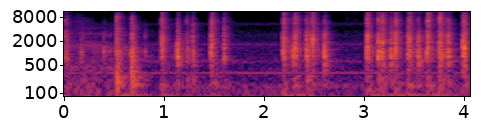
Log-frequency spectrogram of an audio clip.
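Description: Computer keyboard being typed on: quick keystroke clicks in three short runs, with brief pauses between them.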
